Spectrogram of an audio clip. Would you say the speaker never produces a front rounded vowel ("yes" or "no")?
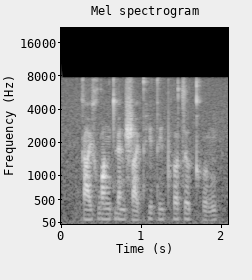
yes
